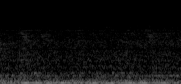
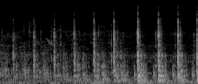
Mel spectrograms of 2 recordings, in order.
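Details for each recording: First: 2012 or 2013 Dodge Grand Caravan after replacing the rear air mix (blend door) motor, temperature swept on the front and rear controls: only a soft, steady hum with no clicking. Repair successful, actuators working normally. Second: Dodge Grand Caravan rear AC box air mix (blend door) motor clicking rapidly and steadily, two or three times a second, behind the rear trim panels after switch-on; the motor is faulty and gets replaced.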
